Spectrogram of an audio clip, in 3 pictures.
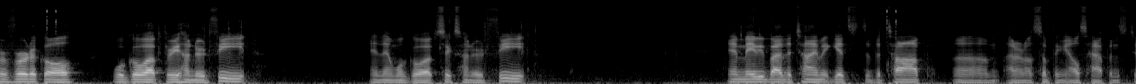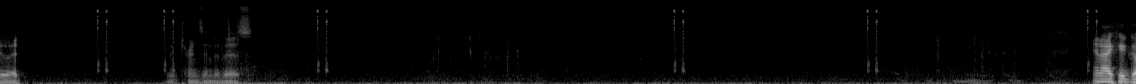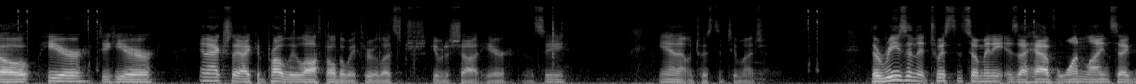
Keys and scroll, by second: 1.3-2.3 typing, 2.4 Return, 4.4 6, 4.6 0, 5.2 Return, 7.4 Escape, 13.3 Return, 18.9 Escape, 21.4 Return, 26.5 Return, 31.5 Escape.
